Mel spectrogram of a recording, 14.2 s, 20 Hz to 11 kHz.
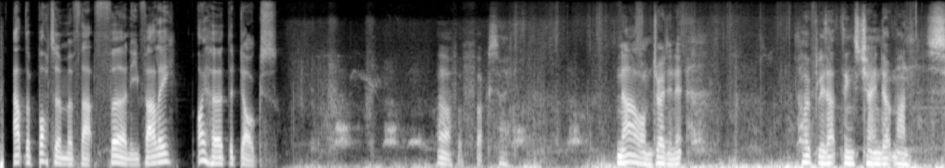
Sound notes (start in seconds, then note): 0.3 voiceover; 4.8 distant barking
